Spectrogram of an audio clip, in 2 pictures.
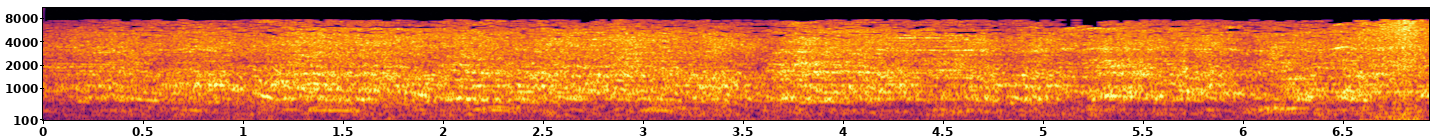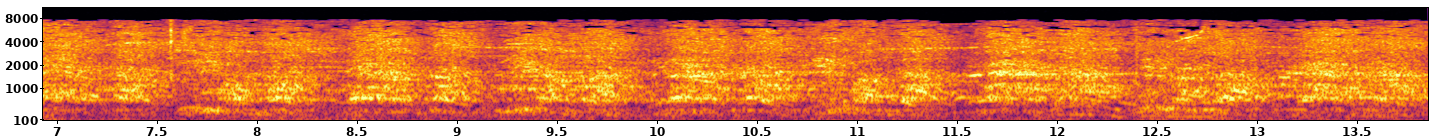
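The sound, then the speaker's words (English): A large crowd of student protesters opposing the Sensenbrenner legislation chants the old Vietnam-era anti-draft slogan, a loud, continuous mass of voices in a steady rhythmic chant that carries throughout. “Hear that? Hell no, we won't go. They've appropriated the chant of the anti-draft protesters, I think, from Vietnam originally, and have used that.”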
